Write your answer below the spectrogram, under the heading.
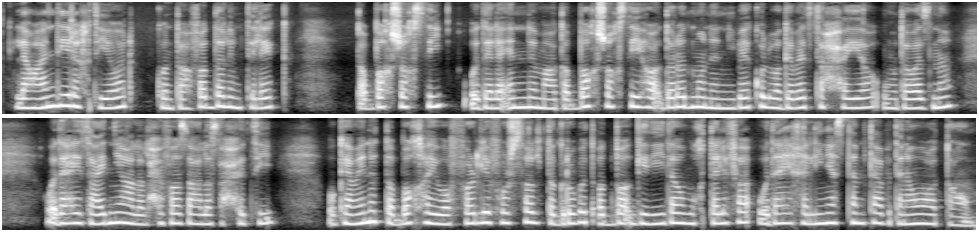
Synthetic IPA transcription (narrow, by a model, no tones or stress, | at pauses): læwʕand̪ilext̪ejɑːɾˤ | kont̪hɑfɑd̪ˤːɑlʔemt̪elæːk | t̪ˤɑbːɑːxʃɑxsˤiwed̪æleʔenːmaʕt̪ˤɑbːɑːxʃɑxsˤiɦɑʔd̪ɑɾˤʔɑd̪ˤmɑnʔenːibæːkolwæɡæbæːt̪sˤeħːejːæwemot̪æwæzenæ | wed̪æɦæjsaʕed̪niʕalælħefɑːzˤɑʕalæsˤeħːet̪i | wekæmæːnet̪ˤːɑbːɑːxhæjwæfːeɾˤliːfoɾsˤɑlet̪æɡɾobæʔɑt̪ˤbɑ̰ːʔɡed̪iːd̪æwemoxt̪ælefæwed̪æhæjxælːiːniʔæst̪æmt̪eʕbet̪ænæwːoʕet̪ˤːɑʕɑːm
